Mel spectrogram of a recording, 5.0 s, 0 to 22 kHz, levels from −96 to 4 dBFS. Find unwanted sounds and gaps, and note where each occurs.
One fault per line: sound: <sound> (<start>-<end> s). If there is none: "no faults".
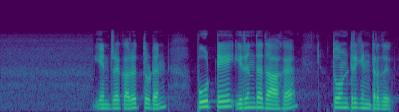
no faults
